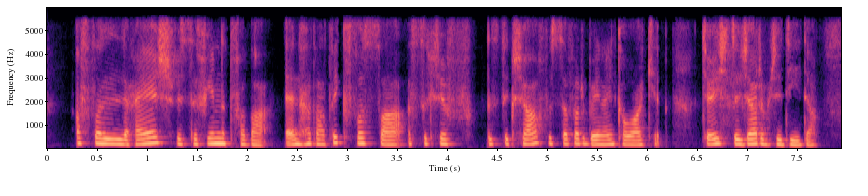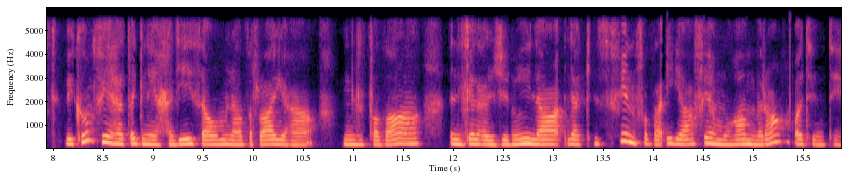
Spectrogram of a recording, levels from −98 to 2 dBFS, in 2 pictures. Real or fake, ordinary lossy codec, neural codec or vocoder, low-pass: real; AAC, 48 kbps; none; 5.4 kHz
